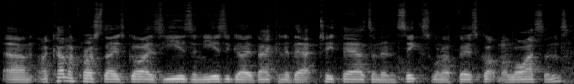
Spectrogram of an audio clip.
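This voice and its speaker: A man's voice: medium pitch, fairly even intonation, normal speed, dark tone, slight background noise. An Australian man talking casually and politely as an amateur radio operator. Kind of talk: casual ham radio chat.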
